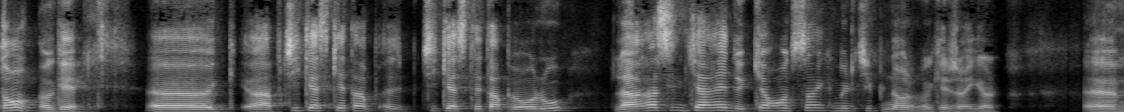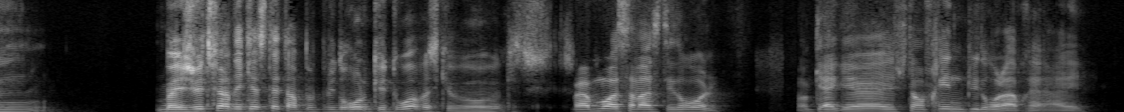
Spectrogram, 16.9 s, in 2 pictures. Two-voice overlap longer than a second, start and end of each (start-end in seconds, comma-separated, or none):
none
